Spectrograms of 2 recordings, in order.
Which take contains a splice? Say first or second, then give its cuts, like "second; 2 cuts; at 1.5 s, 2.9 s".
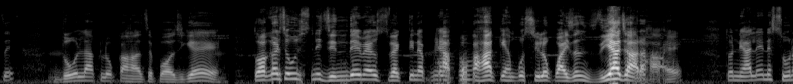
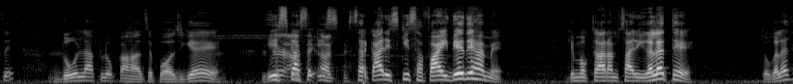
first; 1 cut; at 2.3 s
